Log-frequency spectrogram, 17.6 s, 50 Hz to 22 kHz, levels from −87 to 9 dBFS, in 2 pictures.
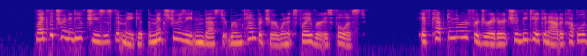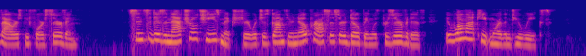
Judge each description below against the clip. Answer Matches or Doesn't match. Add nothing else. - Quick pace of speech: Matches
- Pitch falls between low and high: Doesn't match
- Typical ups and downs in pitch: Doesn't match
